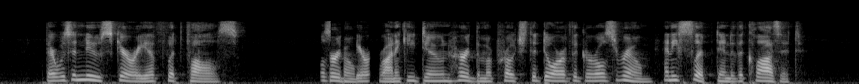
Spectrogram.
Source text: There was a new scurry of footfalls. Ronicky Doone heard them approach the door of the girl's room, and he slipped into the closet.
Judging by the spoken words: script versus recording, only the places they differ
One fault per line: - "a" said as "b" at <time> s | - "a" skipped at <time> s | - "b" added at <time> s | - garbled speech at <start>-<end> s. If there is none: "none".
- garbled speech at 3.2-3.7 s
